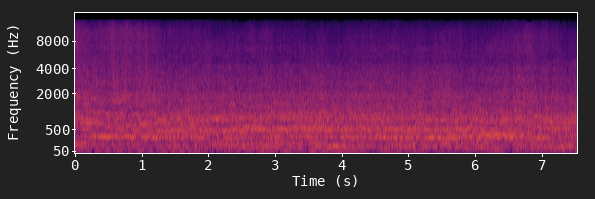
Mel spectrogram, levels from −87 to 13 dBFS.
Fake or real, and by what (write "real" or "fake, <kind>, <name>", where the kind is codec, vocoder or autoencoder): real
